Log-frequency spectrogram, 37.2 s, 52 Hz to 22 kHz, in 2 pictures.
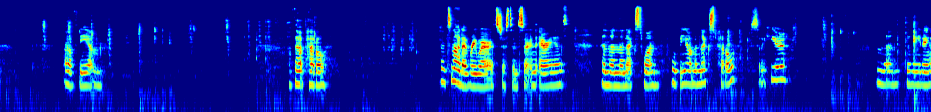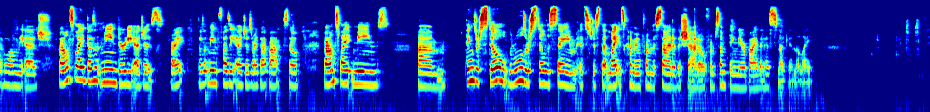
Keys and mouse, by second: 12.6 right click, 17.3 right click, 31.0 right click.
